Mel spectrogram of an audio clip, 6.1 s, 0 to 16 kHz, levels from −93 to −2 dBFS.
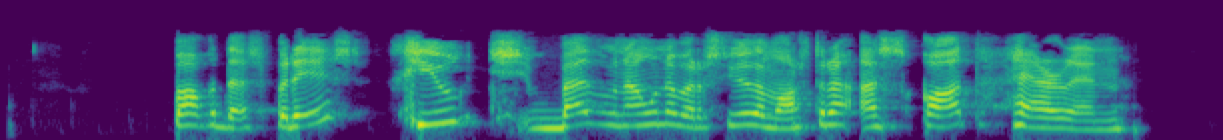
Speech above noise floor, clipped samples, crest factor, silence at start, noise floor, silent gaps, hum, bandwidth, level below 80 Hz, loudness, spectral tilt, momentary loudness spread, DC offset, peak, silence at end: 67 dB; under 0.1%; 18 dB; 0.9 s; -84 dBFS; none; none; 7.8 kHz; -66 dBFS; -16 LUFS; -1 dB/octave; 6 LU; under 0.1%; 0 dBFS; 0.5 s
